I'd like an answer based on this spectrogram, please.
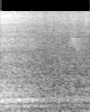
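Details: Asian honey bees in a top bar hive beside a house in Siem Reap, Cambodia, being worked slowly without smoke: a dense, steady hum, brief and constant.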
